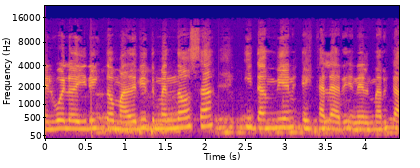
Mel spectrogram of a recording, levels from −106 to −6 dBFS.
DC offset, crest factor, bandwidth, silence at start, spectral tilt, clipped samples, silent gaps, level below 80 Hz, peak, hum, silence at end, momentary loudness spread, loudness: under 0.1%; 14 dB; 15 kHz; 0 s; -4 dB/octave; under 0.1%; none; -60 dBFS; -8 dBFS; none; 0 s; 4 LU; -21 LUFS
